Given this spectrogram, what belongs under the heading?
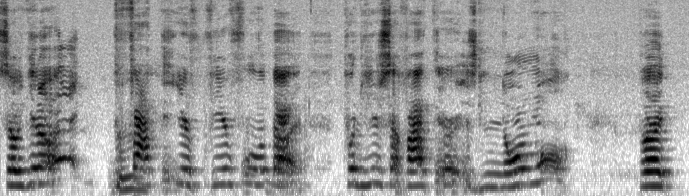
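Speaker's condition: Cerebral palsy; voice audibly affected

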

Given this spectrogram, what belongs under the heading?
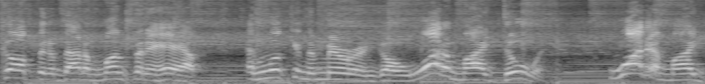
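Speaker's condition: No condition

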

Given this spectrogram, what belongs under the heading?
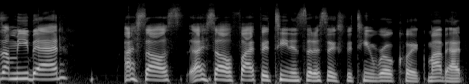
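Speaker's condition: No condition

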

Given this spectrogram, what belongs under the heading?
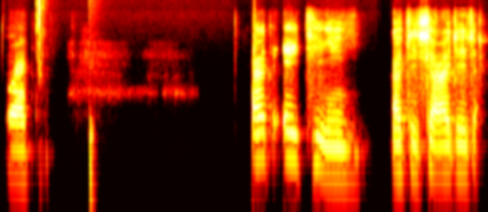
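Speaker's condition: Cerebral palsy; wheelchair user since age 28

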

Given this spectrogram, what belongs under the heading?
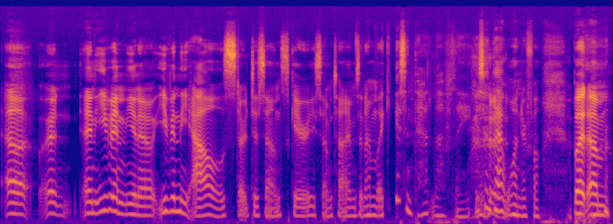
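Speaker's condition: No condition

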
